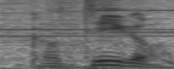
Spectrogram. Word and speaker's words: Contigo: do you say that Spanish it's called Contigo with you Contigo that's what it means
